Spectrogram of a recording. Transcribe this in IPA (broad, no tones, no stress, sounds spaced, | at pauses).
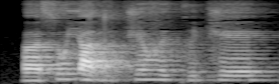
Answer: ɐ s u j a d u t͡ʃ ɘ v e k ɨ t͡ʃ e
